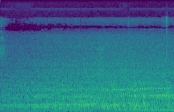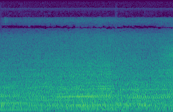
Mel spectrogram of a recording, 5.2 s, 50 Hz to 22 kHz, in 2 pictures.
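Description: A 2022 Jeep Wagoneer Series III with a 5.7L V8 and AWD accelerating from a green light, its engine droning and slowly rising in pitch under road and cabin noise, heard from inside.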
